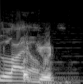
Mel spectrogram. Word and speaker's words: Lisle: Lisle or Lisle? How would you pronounce it? L-I-S-L-E. – I think that is Lisle. – Yeah, Lisle, right? Because it's like aisle. Like if you got rid of the L, it'd be aisle, right? I-S-L, like an island, like a small island.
